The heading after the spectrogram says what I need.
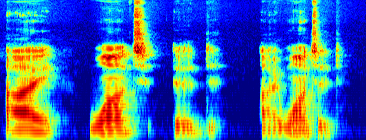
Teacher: when ed is added to verbs that end in t pronounce the last syllable separately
